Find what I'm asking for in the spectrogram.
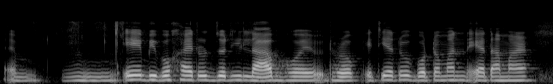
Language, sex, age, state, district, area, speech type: Assamese, female, 45-60, Assam, Dibrugarh, rural, spontaneous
